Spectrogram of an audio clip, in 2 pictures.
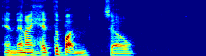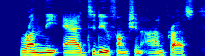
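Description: A man giving a casual screen-recorded coding lesson, halting and full of fillers as he works at his computer. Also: fairly low pitch, fairly bright tone. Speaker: programming instructor.

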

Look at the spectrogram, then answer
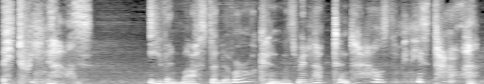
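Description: A woman's voice: very deep voice, normal speed, a bit bright, slight background noise. A woman voicing a reverent librarian in a video game, in an ASMR role-play with a shushing manner. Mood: hushed, confiding. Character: hushed, reverent female librarian guarding sensitive books. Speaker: librarian shopkeeper.

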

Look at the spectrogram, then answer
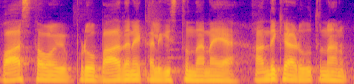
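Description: Guy doing a calm younger brother in an audio story, steady, low-ish voice. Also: fast, close to an everyday voice. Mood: firm.

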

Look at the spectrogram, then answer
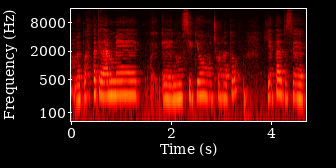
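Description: A woman in her thirties chatting casually with fans on a phone livestream from her living room, relaxed and chatty, laughing often and trailing off with fillers. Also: mid-range voice, slight background noise. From Chile. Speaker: singer answering fans on a livestream. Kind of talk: casual chat reading comments. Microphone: phone camera at arm's length.

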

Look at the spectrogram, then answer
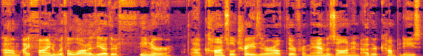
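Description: A man's voice: lowish voice, fairly even intonation, fast, no echo. A man hosting his own show, casually reviewing car accessories in an easygoing way, with lots of uh and um fillers. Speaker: host.

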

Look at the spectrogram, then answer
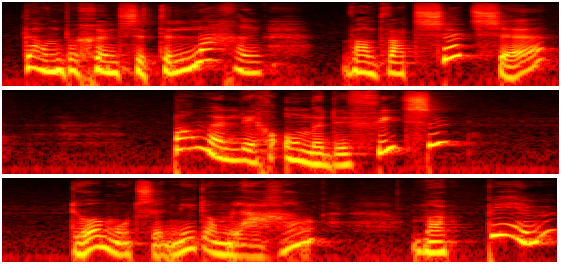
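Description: Slow sing-song Drents storyteller woman. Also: medium pitch, warm tone, breathy edge. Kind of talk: reading a children's story aloud.

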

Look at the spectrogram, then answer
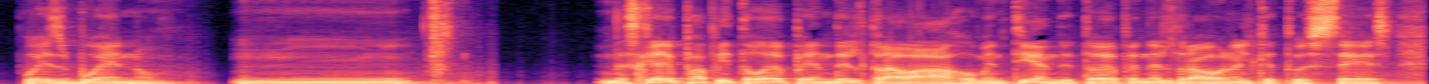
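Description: A man's voice: lowish voice, a little mellow. A man, chatting casually on a stream and answering viewers in a crude, joking, slangy way.

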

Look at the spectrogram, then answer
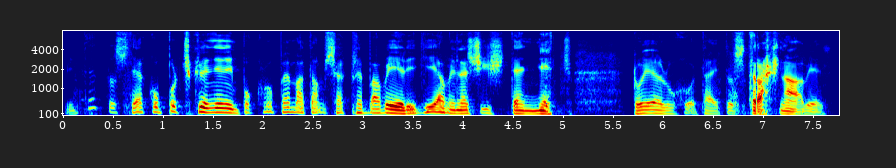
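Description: A man's voice: medium pitch, gravelly, dry recording. An older man imitating a stern male ear doctor who earnestly lectures a patient. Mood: lecturing.

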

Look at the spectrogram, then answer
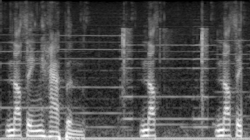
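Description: A man's voice: medium pitch, animated, takes it slowly, music in the background. A man narrating a computer game in a dry, wry storytelling manner. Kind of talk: scripted narration.

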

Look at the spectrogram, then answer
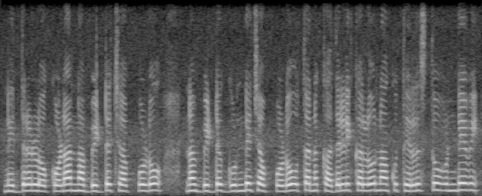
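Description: A woman's voice: fairly high pitch, little pitch movement, moderate pace, phone-quality sound, close to an everyday voice. A woman narrator voicing a distraught young woman asking desperate, bewildered questions.

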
